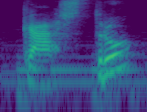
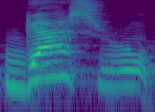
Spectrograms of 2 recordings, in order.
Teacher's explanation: Par exemple, le mot CASTRUM en latin dio castro, en espagnol, cette occlusive sourde initiale est conservée, mais en afro-roman dio gasru, c'est-à-dire que le K est sonore en ga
